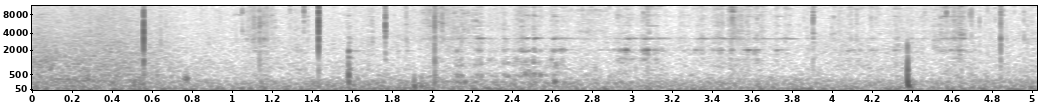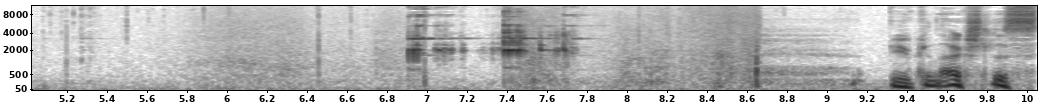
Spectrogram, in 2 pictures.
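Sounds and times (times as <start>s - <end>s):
campfire crackling and popping: 0.0s - 9.2s.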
